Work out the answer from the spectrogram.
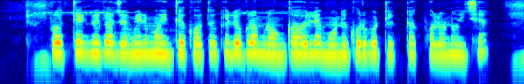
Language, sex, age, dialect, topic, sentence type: Bengali, female, 18-24, Rajbangshi, agriculture, question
